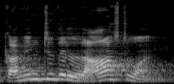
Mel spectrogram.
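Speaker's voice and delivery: ordinary talk, nothing marked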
